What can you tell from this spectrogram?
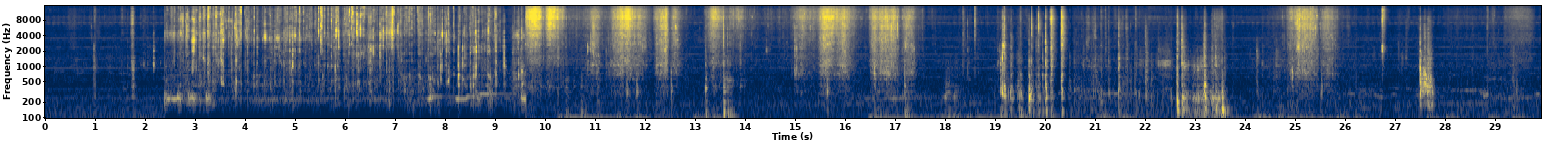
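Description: Packing materials rustling and crinkling: plastic sleeves and handfuls of crinkle-cut kraft paper shred handled and dropped into a cardboard mailer box. The noise comes in irregular bursts of a second or two, with a few light taps.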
